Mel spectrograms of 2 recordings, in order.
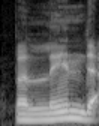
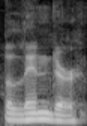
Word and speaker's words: Belinda: the old woman saying my name is Belinda Belinda as in not belinder cuz that's what the racist old Southern lady calls her Blinder um that's it's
